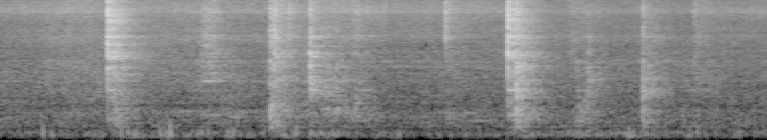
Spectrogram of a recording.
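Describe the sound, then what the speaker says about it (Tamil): Mushrooms sautéed in masala with yogurt for mushroom biryani, with a spoon scraping and knocking against the pan in a few uneven strokes over a faint sizzle, with no talking. "நல்லா வதக்கி விட்டுக்கலாம் மசாலாவில்."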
